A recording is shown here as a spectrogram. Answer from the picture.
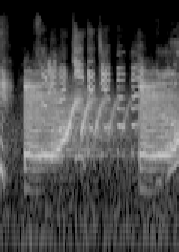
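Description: Cartoon comedy sound effect: a held, buzzy tone with a wobbling boing over it, starting about a third of a second in, breaking off briefly near the end and starting again.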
